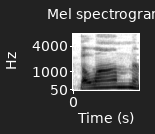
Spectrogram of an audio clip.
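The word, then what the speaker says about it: Ek Balam: The first place that you went to right away, like Ekbalam, am I saying that right? – Yeah, I think you are.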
